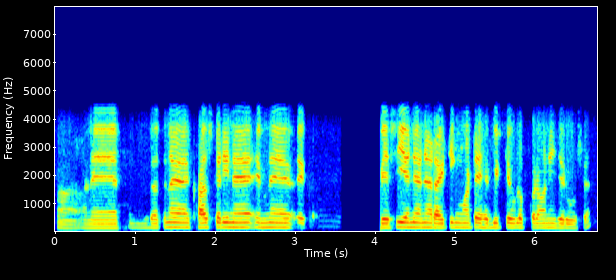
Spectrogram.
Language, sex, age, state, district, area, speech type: Gujarati, male, 30-45, Gujarat, Junagadh, urban, conversation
